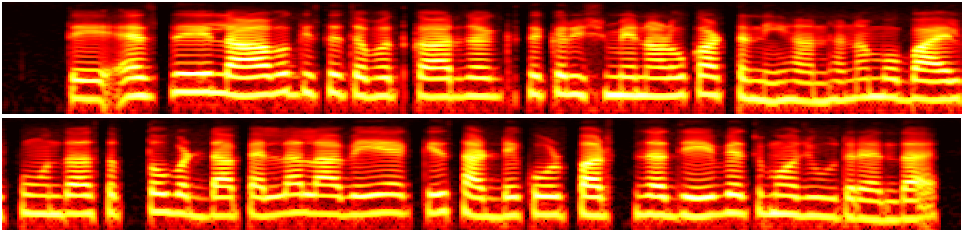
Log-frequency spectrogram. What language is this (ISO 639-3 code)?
pan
